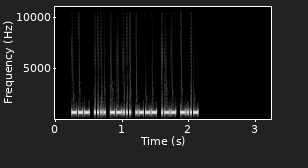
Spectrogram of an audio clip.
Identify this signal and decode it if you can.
Morse code, heard as a keyed tone, about 52 wpm, 700 Hz. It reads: OH7JWX
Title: DXCC-100 Call Signs - 6 Characters - 50wpm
